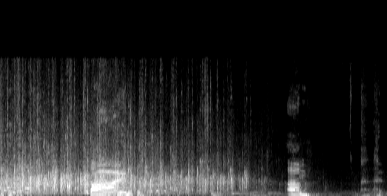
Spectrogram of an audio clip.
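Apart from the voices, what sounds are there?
audience applause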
